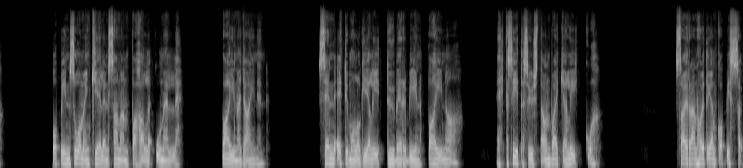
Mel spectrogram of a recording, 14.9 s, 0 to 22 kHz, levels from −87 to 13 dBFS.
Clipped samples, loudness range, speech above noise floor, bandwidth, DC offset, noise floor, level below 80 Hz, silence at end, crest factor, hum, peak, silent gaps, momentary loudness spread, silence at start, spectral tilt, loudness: under 0.1%; 3 LU; over 74 dB; 16.5 kHz; under 0.1%; under -90 dBFS; -68 dBFS; 0 s; 16 dB; none; -2 dBFS; none; 9 LU; 1.05 s; -5 dB/octave; -17 LUFS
